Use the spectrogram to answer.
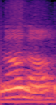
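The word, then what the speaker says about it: なな: And for 7, you say nana for the same reason, because shi and shichi could also be easily confused, right? Okay? So you have to enunciate ichi, yon, nana.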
